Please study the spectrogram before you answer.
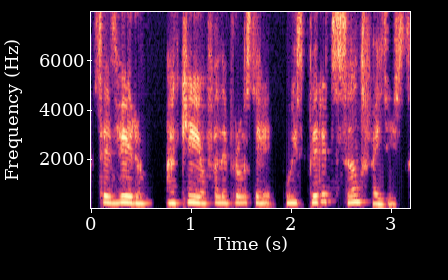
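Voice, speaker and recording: A woman with a Brazilian Portuguese accent teaching the Bible in a conversational, animated way, often addressing her listeners directly. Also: fairly high pitch, fast, breathy edge, dry recording. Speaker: preacher.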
